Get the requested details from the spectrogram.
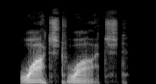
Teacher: sounds when people say watched often it just sounds like watch people forget the Ed on the end sometimes people do it like watch D do it with a d but it's not a d it's a t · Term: CHT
